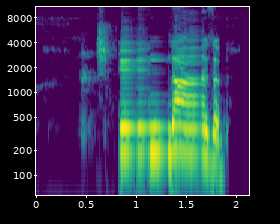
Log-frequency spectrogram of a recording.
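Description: A man's voice held on a steady, sung pitch for about a second, starting a little under a second in, after a short hiss.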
